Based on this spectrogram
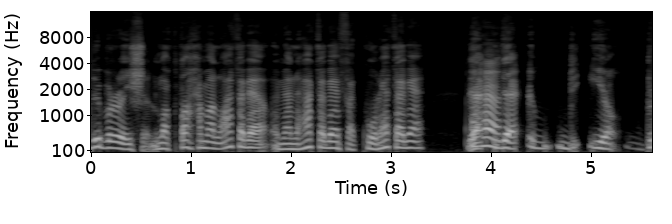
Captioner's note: speaking Arabic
